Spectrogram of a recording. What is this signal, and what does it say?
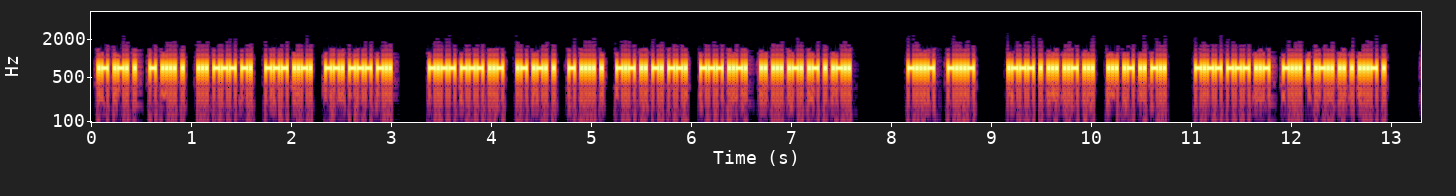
Morse code, heard as a keyed tone, about 58 wpm, 700 Hz. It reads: ARE THE SON OF GOD YOU ARE THE KING OF ISRAEL <BT> <BT> JESUS SAID YOU BELIEVE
